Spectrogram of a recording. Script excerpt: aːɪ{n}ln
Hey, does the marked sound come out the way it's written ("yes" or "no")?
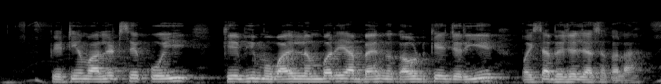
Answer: no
